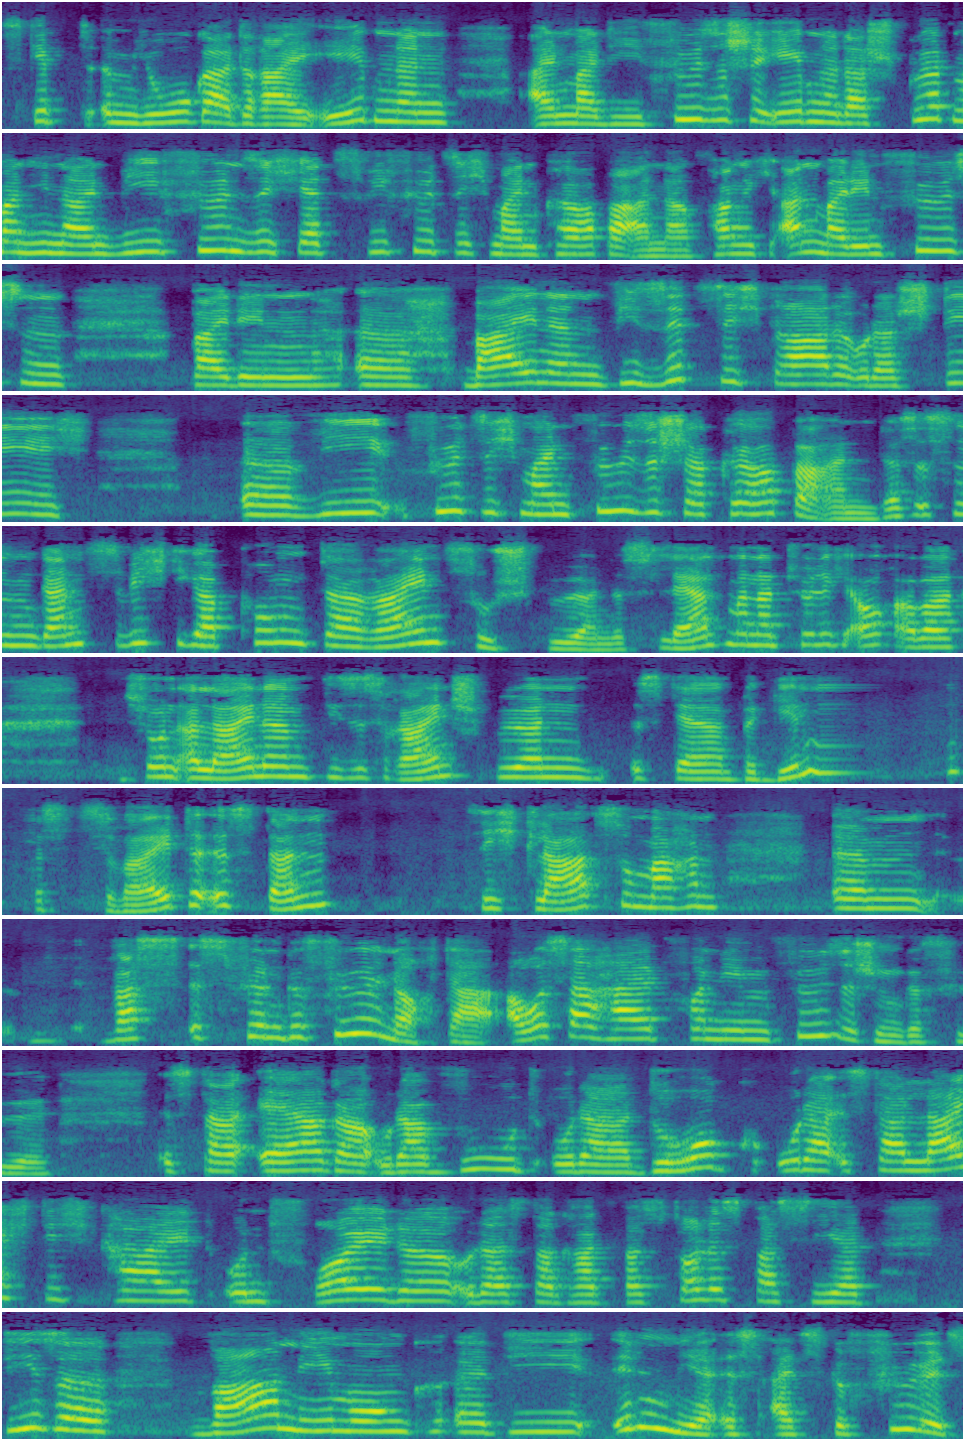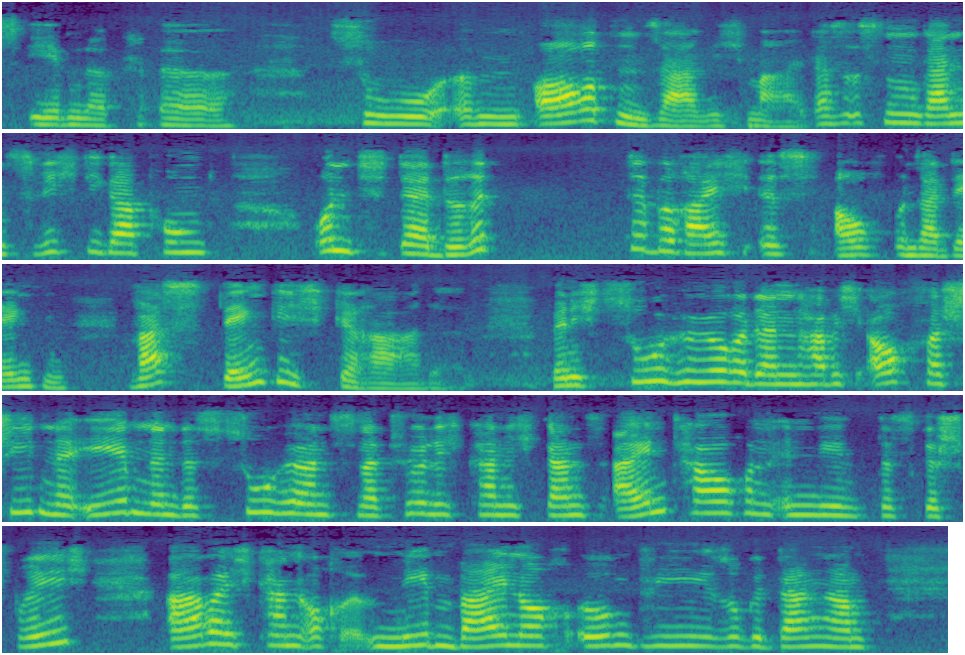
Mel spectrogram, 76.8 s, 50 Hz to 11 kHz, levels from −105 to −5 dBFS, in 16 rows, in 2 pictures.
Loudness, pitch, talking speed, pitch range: -19 LUFS, 240 Hz, 135 wpm, 210-275 Hz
